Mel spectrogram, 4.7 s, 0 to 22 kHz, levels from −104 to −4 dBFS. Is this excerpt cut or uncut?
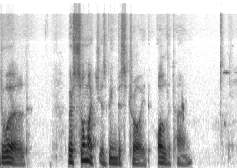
uncut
